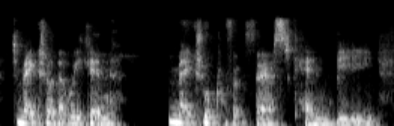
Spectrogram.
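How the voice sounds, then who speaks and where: A woman with an Australian accent. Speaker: business coach and bookkeeper. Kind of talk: podcast interview. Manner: hesitant, many fillers.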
